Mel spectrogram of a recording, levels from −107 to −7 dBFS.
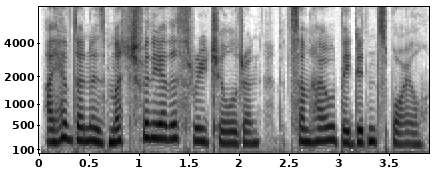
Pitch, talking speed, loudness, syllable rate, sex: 215 Hz, 230 wpm, -17 LUFS, 5.3 syllables/s, female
